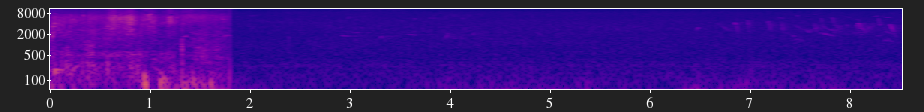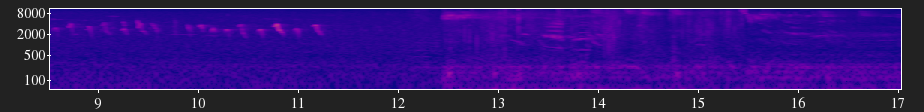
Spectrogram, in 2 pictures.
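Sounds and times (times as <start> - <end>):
outdoor background noise: 0.0 - 17.0
small bird singing: 12.5 - 17.0.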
